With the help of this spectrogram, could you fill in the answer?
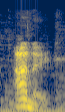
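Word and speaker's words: Alnwick: in quernmore quma before finishing up in alwick anik which is near Newcastle or as the people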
